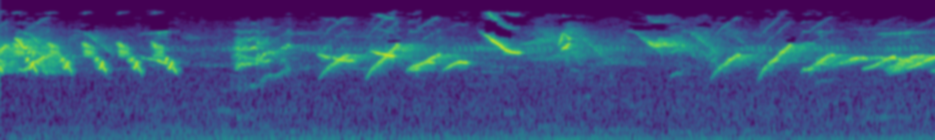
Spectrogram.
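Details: High, lively 'baderninha' chatter of the Double-collared seedeater, used as a warm-up to get a captive bird singing; bursts of quick zigzag chirps, then slurred whistles and sweeping upward notes, irregular in pace.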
